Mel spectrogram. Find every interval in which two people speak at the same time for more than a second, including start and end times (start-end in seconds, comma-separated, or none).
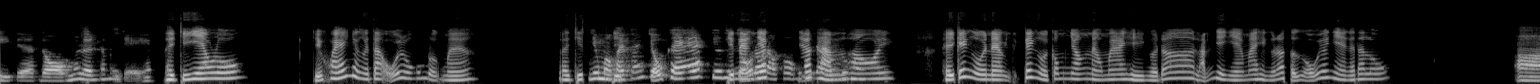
7.2-8.7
